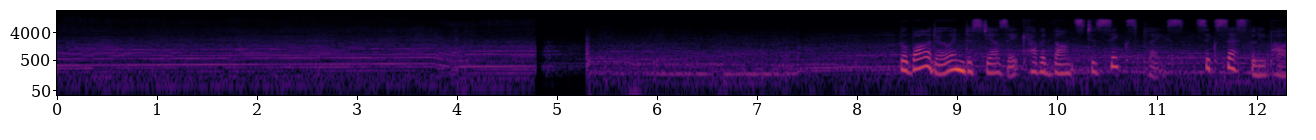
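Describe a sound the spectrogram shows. A racing car engine whines at a high, steady pitch.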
